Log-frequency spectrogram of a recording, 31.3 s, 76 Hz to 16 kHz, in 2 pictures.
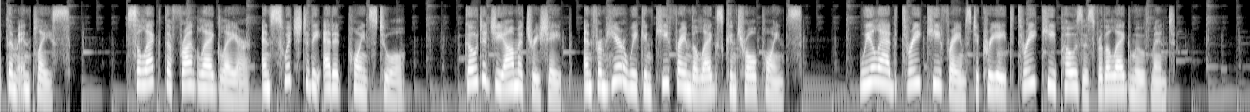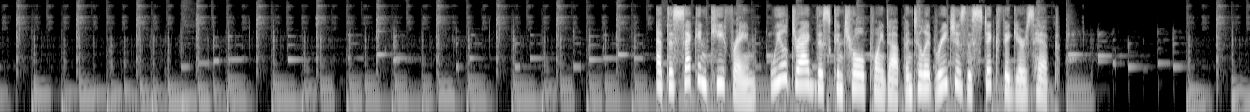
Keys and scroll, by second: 1.3 Tab, 2.5 Tab.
